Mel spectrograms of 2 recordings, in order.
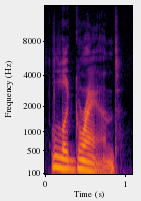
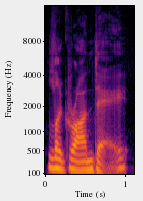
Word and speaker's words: La Grande: is pronounced La Grande, not La Grande. It's not named after Ariana Grande. The E is silent.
